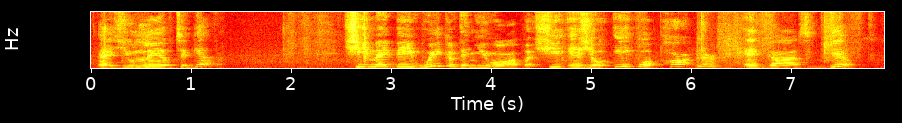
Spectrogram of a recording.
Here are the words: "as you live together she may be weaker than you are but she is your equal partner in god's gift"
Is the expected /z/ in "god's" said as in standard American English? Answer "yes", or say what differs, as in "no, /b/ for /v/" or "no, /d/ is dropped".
yes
